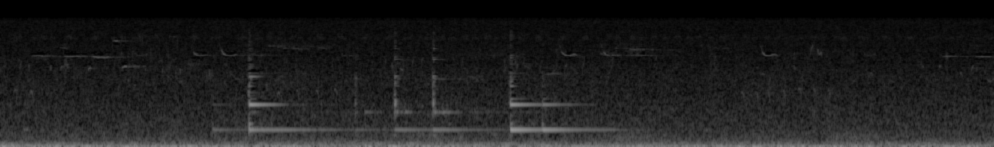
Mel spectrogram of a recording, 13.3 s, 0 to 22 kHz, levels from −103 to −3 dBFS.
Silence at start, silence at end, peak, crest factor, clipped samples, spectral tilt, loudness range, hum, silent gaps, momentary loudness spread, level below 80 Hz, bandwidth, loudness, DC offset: 0 s; 0 s; -36 dBFS; 18 dB; under 0.1%; -4.5 dB/octave; 9 LU; none; none; 13 LU; -60 dBFS; 13 kHz; -59 LUFS; under 0.1%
